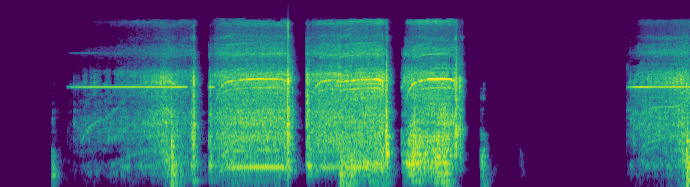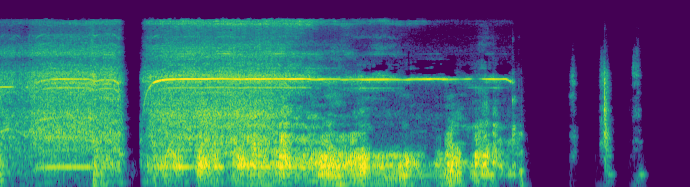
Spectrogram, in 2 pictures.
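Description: Power drill boring pilot holes through a couple of layers of material for a homemade air conditioner, with whirring, high-pitched runs in several stops and starts, then one long sustained drilling pass and a few faint clicks at the end.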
